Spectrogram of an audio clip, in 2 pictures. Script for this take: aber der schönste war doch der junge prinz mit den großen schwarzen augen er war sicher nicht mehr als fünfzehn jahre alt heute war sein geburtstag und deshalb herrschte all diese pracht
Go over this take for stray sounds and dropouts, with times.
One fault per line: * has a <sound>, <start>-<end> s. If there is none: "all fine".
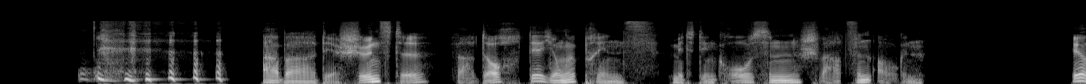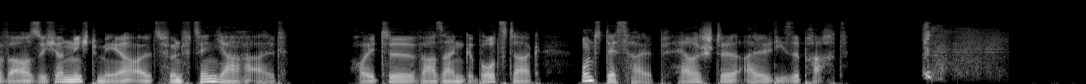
* has a laugh, 0.8-2.3 s
* has a sneeze, 20.1-21.0 s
